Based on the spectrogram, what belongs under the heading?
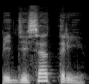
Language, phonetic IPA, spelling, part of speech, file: Russian, [pʲɪdʲ(ː)ɪˈsʲat ˈtrʲi], пятьдесят три, numeral, Ru-пятьдесят три.ogg
- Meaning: fifty-three (53)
